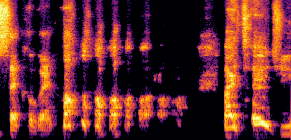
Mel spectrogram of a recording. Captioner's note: laughs sarcastically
